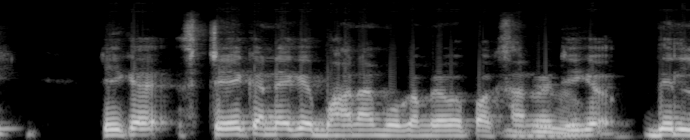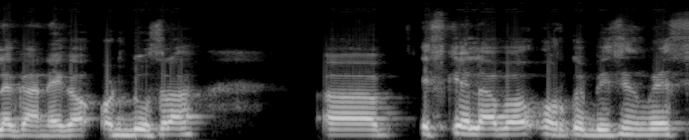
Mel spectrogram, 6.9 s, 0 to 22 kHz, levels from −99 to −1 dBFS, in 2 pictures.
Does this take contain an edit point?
no; 0 cuts

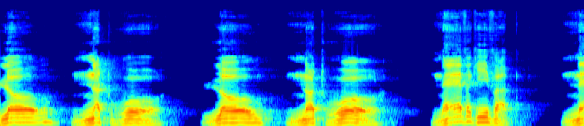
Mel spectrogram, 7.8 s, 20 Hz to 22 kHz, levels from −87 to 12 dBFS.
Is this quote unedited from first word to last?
yes; 0 cuts

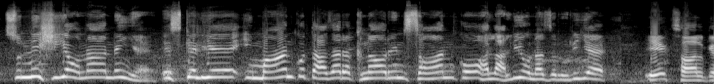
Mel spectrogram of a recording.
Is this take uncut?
no; 2 cuts; at 1.5 s, 6.2 s

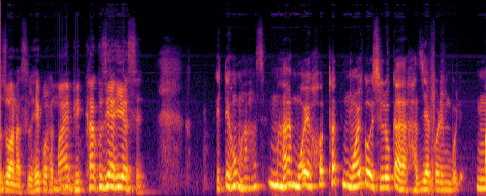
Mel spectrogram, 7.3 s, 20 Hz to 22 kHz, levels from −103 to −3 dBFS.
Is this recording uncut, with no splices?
no; 1 cut; at 1.1 s

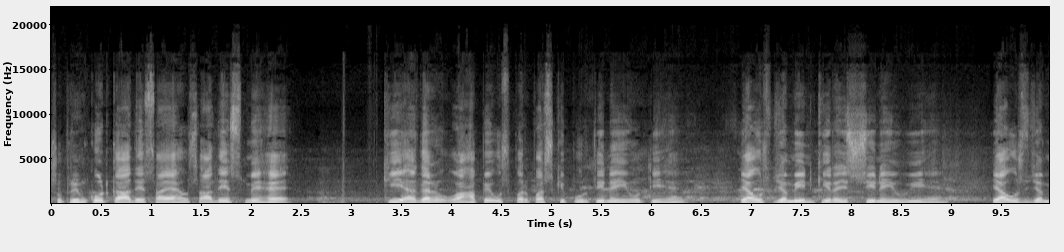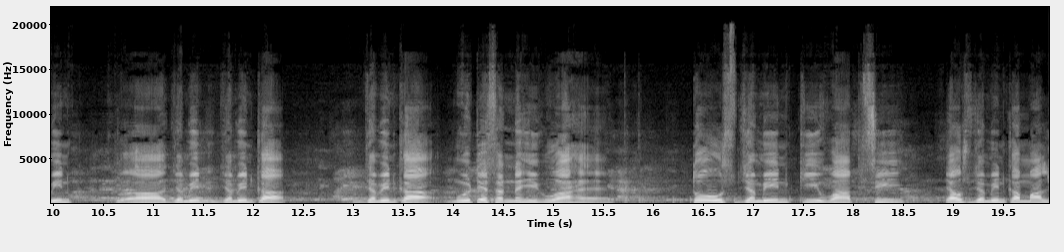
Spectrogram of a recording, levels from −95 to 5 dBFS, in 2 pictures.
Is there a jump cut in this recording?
no; 0 cuts

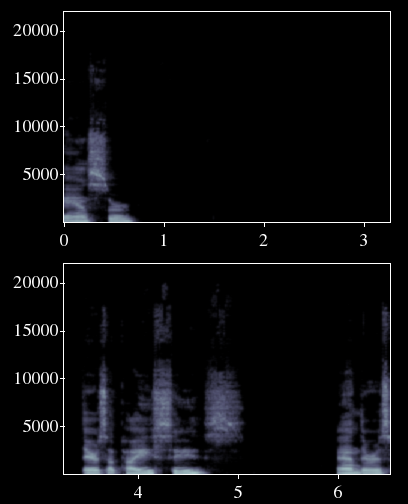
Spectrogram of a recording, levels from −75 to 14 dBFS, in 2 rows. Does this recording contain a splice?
no; 0 cuts

